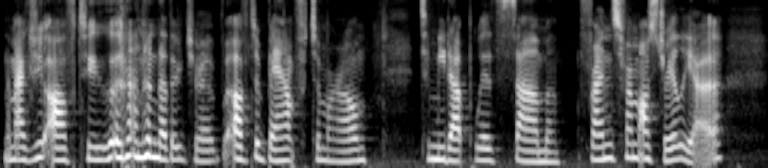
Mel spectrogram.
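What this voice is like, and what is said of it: Slightly congested voice. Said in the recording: “back with a slight cold. You can probably hear that in my voice.”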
